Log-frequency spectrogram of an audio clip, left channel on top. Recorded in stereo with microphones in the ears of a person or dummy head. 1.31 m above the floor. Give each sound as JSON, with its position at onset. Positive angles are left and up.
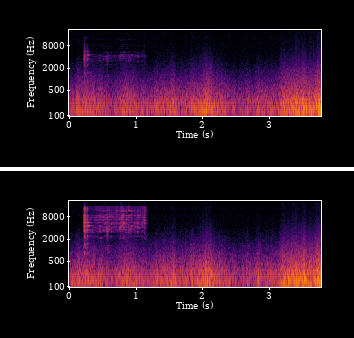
{"t": 0.2, "sound": "cutlery clinking", "side_deg": -65}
